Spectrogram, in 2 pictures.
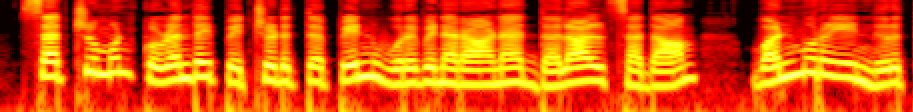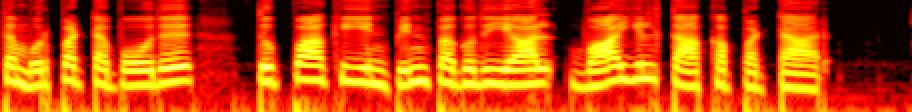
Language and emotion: Tamil, neutral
